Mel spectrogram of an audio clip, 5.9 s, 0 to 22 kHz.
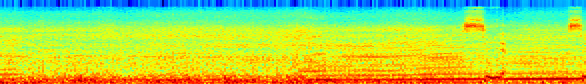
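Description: Riding on an MV Agusta Brutal 800 motorcycle, the engine drones loudly and continuously up close, its pitch sliding and climbing as the bike accelerates, with wind roar underneath and brief voices.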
